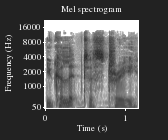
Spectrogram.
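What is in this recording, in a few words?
"eucalyptus", British English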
